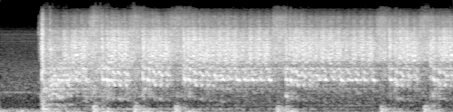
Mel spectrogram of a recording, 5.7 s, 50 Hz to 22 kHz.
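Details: 1976 Ford Ranchero 500, 351 Modified 400, said to be fitted with an electric fuel pump, first start: catches at once and settles into a steady, fairly brisk idle with regular firing pulses and no knocking. Blew oil out but has oil pressure; normal running.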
